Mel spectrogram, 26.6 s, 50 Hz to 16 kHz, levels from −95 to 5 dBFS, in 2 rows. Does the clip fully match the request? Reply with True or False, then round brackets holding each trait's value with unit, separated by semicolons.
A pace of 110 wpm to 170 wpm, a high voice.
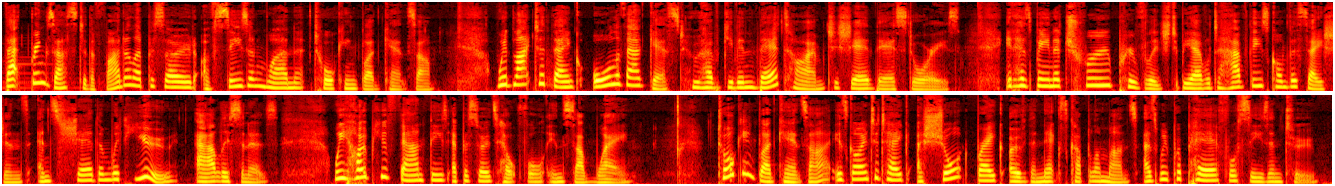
False (185 wpm; 205 Hz)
